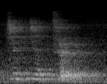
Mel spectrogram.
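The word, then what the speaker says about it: ציצית: 여러분들 이 옷단술이라고 하는 것을요 이게 찌찌트라고 했어요. 한번 발음해보면 찌찌트 이 옷단술이라고 했어요.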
